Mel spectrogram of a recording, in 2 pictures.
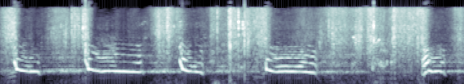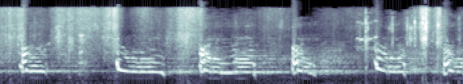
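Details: Female Bluetick Coonhound baying during a coon hunt: rapid series of drawn-out howling bawls, each starting with a rising yelp then holding steady, repeated about every second without pause.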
